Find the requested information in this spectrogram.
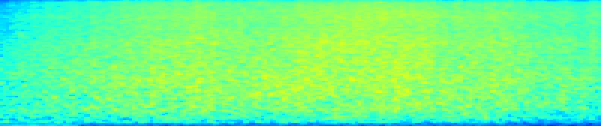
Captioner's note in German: Meeresrauschen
